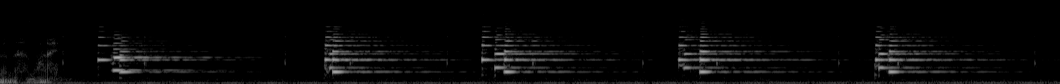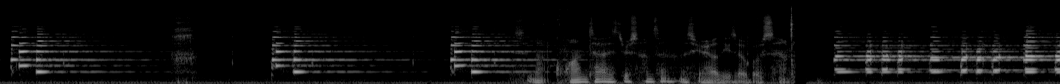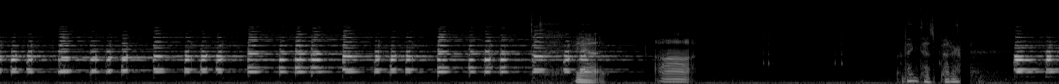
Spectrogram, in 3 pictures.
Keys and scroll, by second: 18.6 space, 26.6 space, 30.9 space.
